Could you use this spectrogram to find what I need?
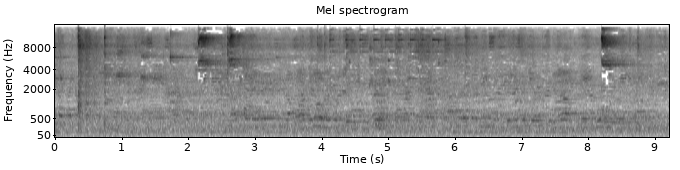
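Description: Several young men and women chatter and call out in the distance.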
